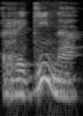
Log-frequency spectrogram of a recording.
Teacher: ela tem o valor de uma oclusiva velar sonora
